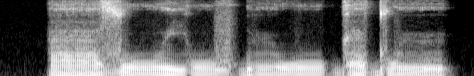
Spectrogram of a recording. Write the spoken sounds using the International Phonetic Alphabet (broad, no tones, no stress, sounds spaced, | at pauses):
æː z uː j uː v ɠ ʉː w uː ɡ ɛ d w ʉ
